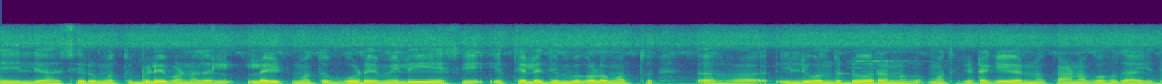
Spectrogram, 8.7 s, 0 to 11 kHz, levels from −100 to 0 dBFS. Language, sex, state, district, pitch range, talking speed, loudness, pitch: Kannada, male, Karnataka, Koppal, 120-125 Hz, 140 wpm, -13 LUFS, 125 Hz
